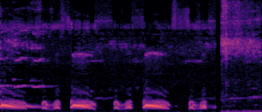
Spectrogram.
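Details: Decoy spotted dove from Ninh Thuận, Vietnam, calling to lure wild doves toward a trap: a loud, close series of deep, throaty coos alternating long and short, about six notes, ending in a burst of rustling noise.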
